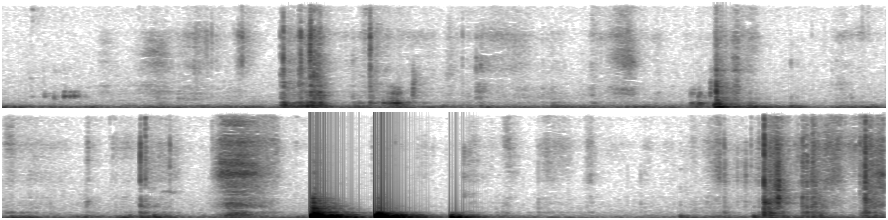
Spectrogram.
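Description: Scattered soft taps and clicks, with three louder thumps in quick succession about six seconds in and a flurry of light clicks near the end.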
